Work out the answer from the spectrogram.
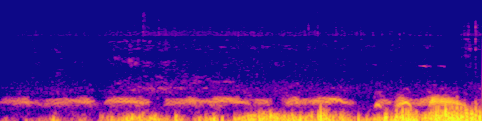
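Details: Spotted dove singing in the pesom or kacuk style, used for teaching a new bird. A near-continuous run of soft, mellow coos forms a hollow phrase that swells toward the end over a steady low rumbling background.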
